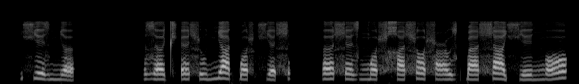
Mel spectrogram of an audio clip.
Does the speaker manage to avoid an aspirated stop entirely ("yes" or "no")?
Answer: yes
